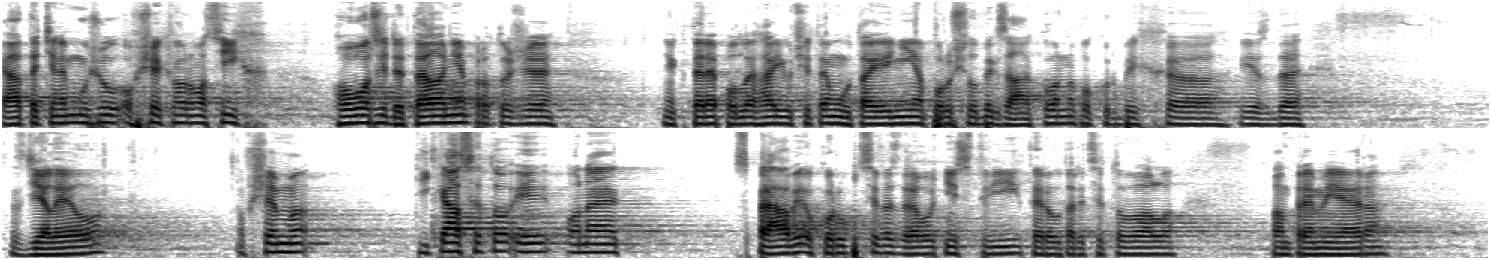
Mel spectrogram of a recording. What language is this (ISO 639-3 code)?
ces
